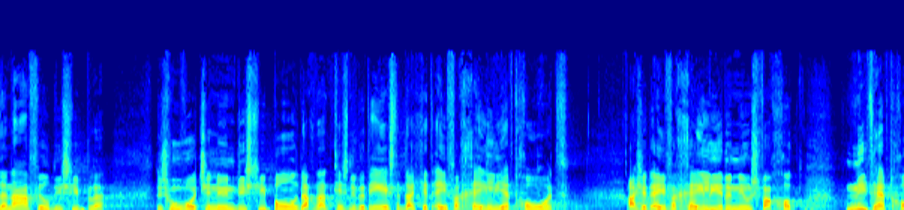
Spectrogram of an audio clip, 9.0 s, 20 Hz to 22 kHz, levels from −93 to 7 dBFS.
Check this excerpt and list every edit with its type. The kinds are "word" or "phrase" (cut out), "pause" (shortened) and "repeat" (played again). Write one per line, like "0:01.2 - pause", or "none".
0:03.3 - word
0:07.2 - word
